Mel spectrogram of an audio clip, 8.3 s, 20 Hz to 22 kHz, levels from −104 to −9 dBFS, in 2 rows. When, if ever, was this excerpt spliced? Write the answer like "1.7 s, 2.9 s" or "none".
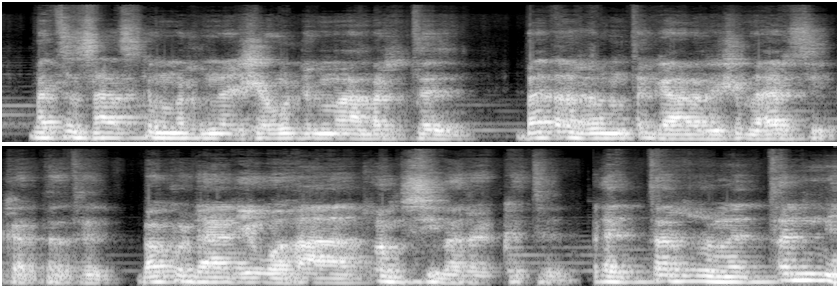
none

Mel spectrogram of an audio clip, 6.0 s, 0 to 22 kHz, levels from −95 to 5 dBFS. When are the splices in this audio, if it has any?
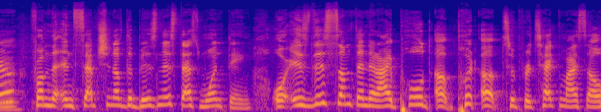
none

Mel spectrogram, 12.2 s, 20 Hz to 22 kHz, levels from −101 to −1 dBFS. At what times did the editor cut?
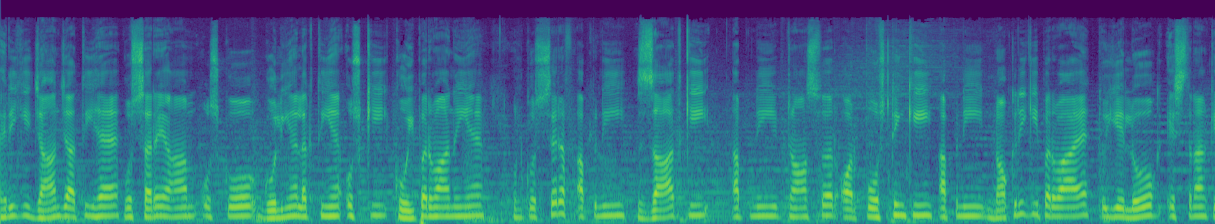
1.2 s, 6.4 s, 9.3 s, 11.0 s

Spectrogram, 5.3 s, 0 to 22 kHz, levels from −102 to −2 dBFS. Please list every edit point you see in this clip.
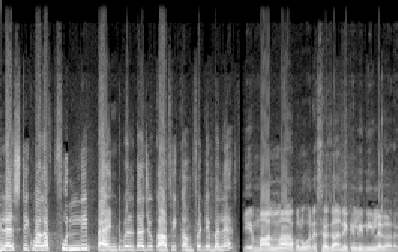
3.1 s

